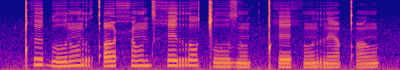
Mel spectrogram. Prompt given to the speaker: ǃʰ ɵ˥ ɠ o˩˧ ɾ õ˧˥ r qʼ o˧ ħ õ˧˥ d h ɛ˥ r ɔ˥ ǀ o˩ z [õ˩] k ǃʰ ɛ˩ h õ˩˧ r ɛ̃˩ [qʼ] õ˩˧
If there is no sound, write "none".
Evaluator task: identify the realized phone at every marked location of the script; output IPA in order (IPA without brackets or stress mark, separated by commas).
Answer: õ˩, qʼ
